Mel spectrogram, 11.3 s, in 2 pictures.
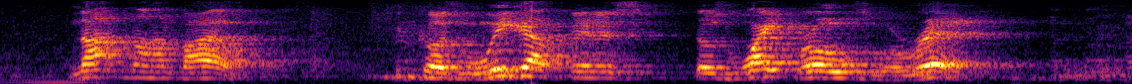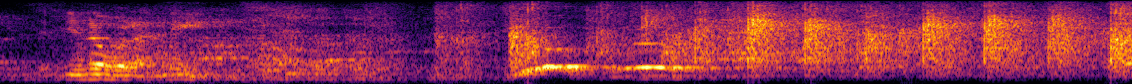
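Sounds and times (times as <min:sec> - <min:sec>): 
speech: 0:00.4 - 0:05.0, 0:06.0 - 0:07.1
scattered voices: 0:05.1 - 0:07.7
laughter: 0:05.2 - 0:09.4
crowd applauding: 0:07.5 - 0:11.3
cheer: 0:08.2 - 0:10.2.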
